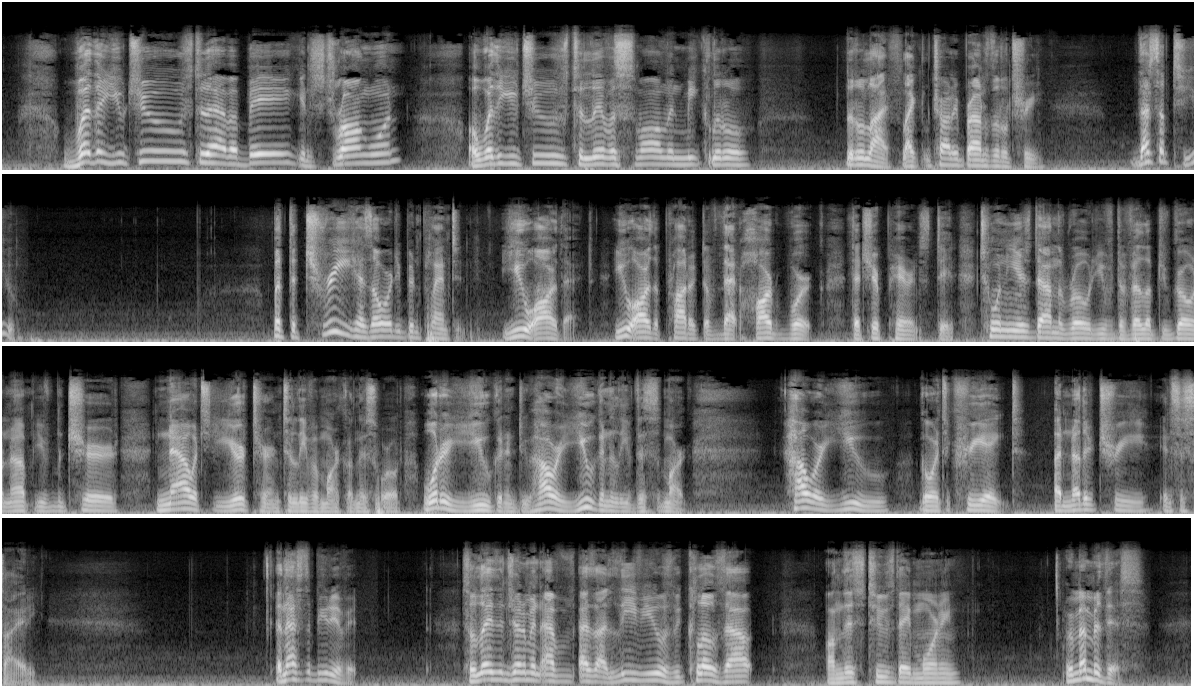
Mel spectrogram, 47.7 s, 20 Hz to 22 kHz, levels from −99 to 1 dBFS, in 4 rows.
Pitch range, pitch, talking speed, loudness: 95-150 Hz, 110 Hz, 155 wpm, -20 LUFS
